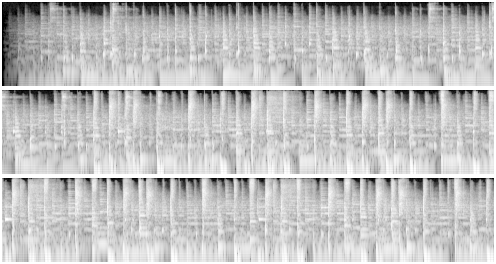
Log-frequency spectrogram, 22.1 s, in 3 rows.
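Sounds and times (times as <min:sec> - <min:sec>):
instrumental music: 0:00.4 - 0:22.1.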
